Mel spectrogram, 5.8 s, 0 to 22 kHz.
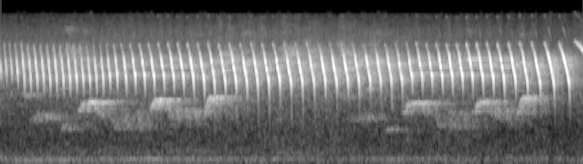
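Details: Belgian canary singing to encourage other canaries to sing: long fast trills of high repeated notes between 3 and 7 thousand cycles, with soft lower chirps beneath, then slower swooping notes at the end.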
